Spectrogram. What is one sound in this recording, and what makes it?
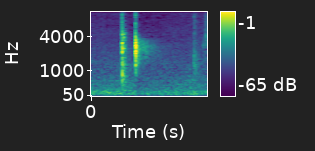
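Snooker balls click sharply together.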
